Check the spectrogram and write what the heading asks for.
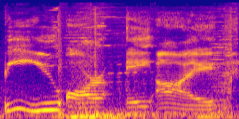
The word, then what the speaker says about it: burai: Uh, Shakrazier, how would you pronounce the name? Uh, B U R A I in Japanese.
